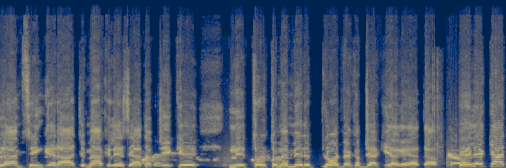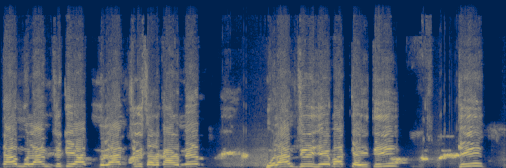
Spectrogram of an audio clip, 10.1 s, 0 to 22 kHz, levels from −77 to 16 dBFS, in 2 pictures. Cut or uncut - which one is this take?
cut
